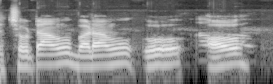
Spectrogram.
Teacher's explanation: वे स्वर जिनके उच्चारण में होठों की आकृति कैसी हो जाती है? वृत्त के जैसी हो जाती है, गोल। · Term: वृत्ताकार स्वर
